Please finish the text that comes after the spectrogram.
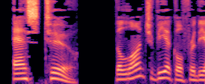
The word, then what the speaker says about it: S-II: The A1 and A2 stands were built to test and flight certify the second stage of the Saturn V, the S2, pronounced S2, the launch vehicle for the Apollo program.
